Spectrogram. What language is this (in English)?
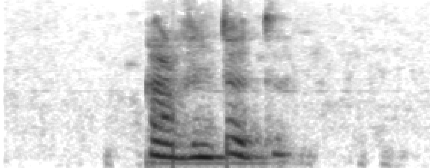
Kabyle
